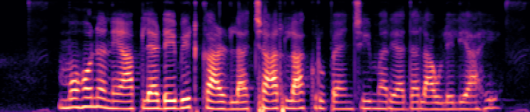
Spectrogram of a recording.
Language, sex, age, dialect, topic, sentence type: Marathi, female, 25-30, Standard Marathi, banking, statement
